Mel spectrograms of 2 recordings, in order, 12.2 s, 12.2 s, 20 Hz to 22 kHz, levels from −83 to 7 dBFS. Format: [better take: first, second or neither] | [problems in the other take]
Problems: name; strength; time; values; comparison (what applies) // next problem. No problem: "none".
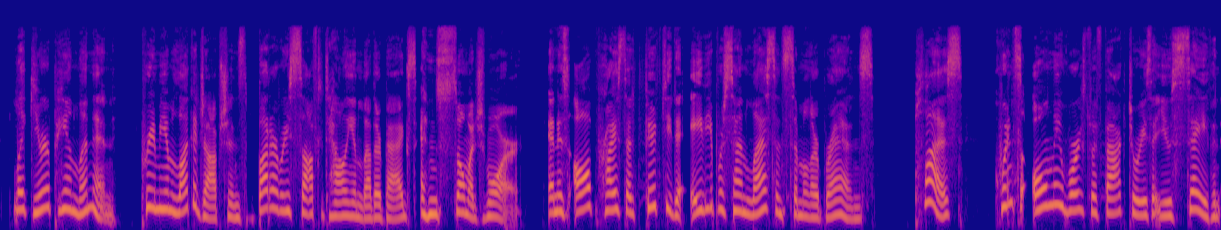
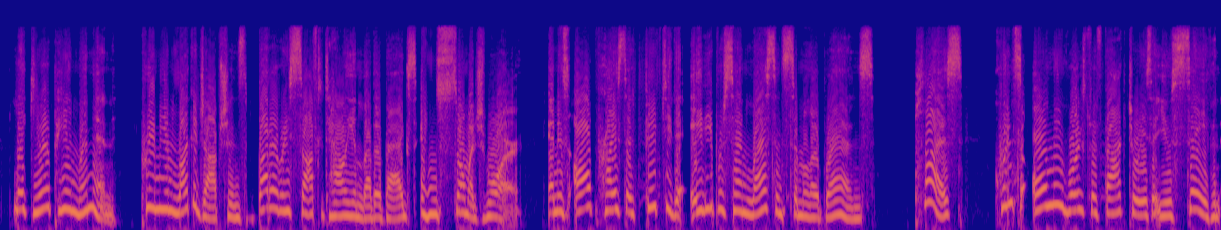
first | distortion; heavy; 7 dB below the speech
